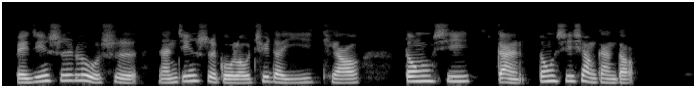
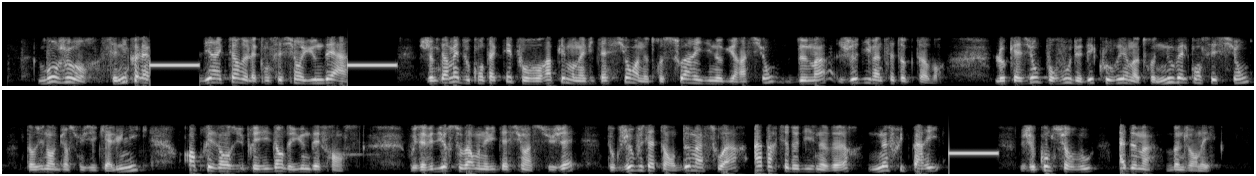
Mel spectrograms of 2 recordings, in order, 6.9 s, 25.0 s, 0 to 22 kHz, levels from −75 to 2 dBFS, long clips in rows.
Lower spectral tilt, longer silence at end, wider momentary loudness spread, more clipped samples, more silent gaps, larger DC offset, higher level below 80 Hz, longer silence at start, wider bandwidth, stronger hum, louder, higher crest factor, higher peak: second, -6.5 dB/octave vs -8 dB/octave; first, 0.6 s vs 0.4 s; about the same, 6 LU vs 8 LU; neither; neither; neither; about the same, -62 dBFS vs -62 dBFS; second, 0.15 s vs 0.35 s; first, 7.8 kHz vs 4.2 kHz; neither; about the same, -19 LUFS vs -18 LUFS; about the same, 18 dB vs 18 dB; about the same, -2 dBFS vs 0 dBFS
